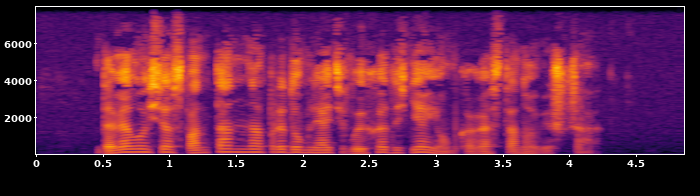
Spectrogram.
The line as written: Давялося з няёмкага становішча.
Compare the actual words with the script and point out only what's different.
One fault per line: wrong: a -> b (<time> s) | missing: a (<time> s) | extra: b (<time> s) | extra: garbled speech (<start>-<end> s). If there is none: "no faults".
extra: спантанна прыдумляць выхад (1.1 s)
